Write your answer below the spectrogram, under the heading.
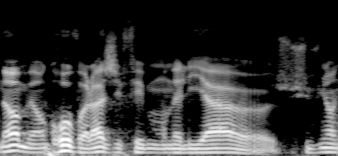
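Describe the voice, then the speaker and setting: On a very clean recording with a silent background, a man talks at a fairly low pitch. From France, Strasbourg (Alsace). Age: 20s. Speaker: podcast host, engineer. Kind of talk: casual chat. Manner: halting, many fillers and repetitions.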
